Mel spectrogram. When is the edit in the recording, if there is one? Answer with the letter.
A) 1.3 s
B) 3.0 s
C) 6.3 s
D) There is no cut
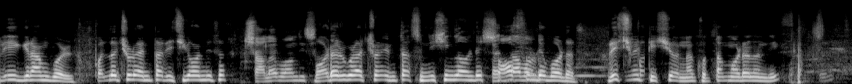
C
